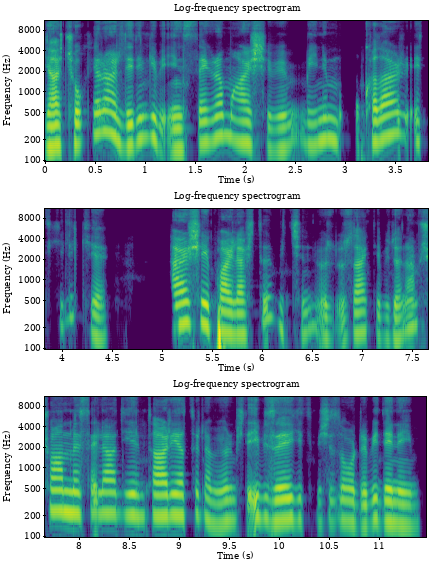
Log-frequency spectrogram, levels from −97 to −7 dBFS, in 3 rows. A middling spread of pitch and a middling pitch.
Yes: average, 4.5 semitones; medium, 180 Hz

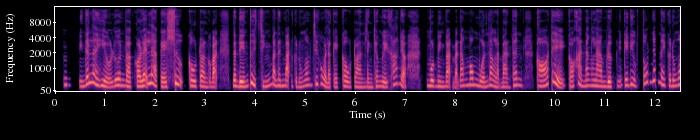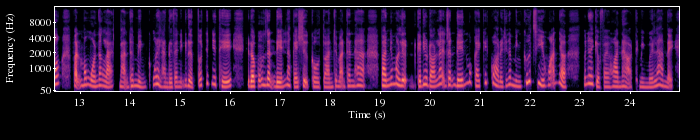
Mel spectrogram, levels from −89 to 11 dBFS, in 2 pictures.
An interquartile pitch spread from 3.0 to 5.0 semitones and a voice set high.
Yes: average, 4.4 semitones; high, 240 Hz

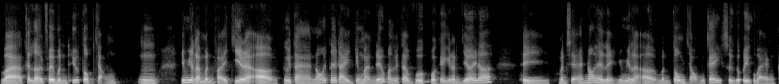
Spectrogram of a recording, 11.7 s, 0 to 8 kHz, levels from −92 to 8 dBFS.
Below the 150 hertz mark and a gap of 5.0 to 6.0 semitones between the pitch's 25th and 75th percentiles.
No: medium, 140 Hz; average, 3.8 semitones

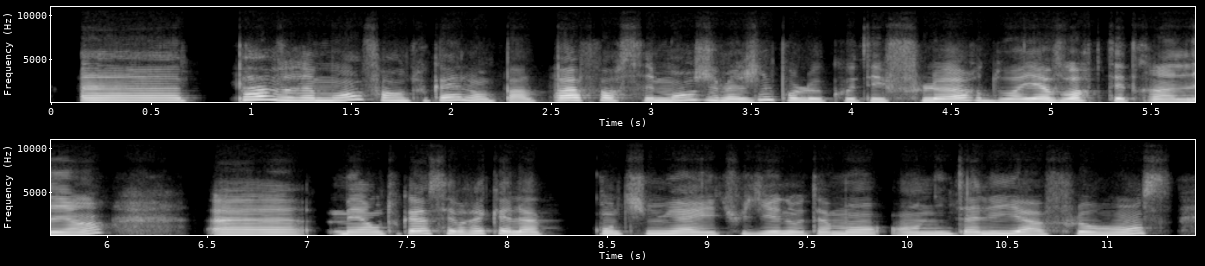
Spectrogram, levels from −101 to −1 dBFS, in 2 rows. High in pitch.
Yes: high, 240 Hz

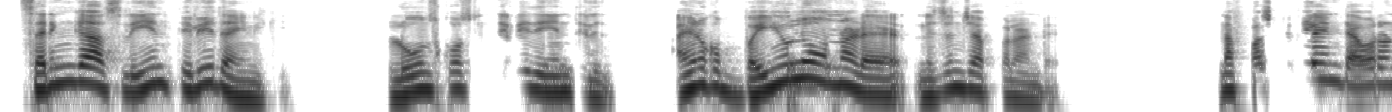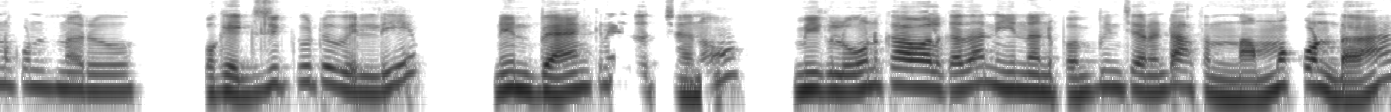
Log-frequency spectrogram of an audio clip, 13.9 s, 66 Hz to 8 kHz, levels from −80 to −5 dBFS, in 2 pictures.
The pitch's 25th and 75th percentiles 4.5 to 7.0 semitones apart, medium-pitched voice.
Yes: average, 4.8 semitones; medium, 180 Hz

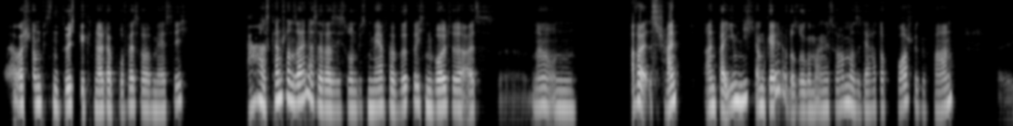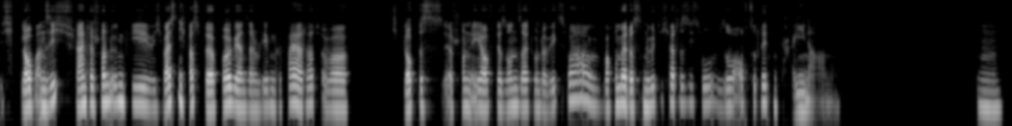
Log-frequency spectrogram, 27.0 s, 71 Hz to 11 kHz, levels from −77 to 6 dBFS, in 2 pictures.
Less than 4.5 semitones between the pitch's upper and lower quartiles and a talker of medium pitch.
Yes: average, 2.7 semitones; medium, 155 Hz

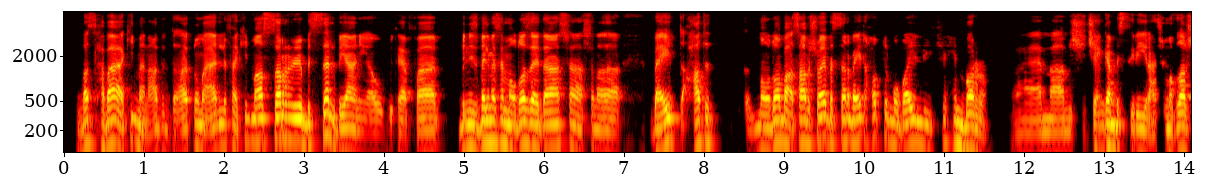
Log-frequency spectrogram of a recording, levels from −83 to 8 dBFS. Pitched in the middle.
No: low, 125 Hz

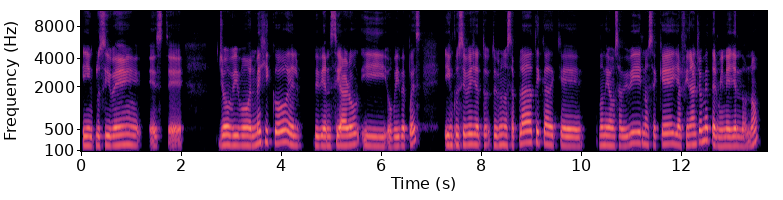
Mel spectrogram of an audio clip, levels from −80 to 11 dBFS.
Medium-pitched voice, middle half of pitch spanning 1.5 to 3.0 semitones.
Yes: medium, 180 Hz; narrow, 2.5 semitones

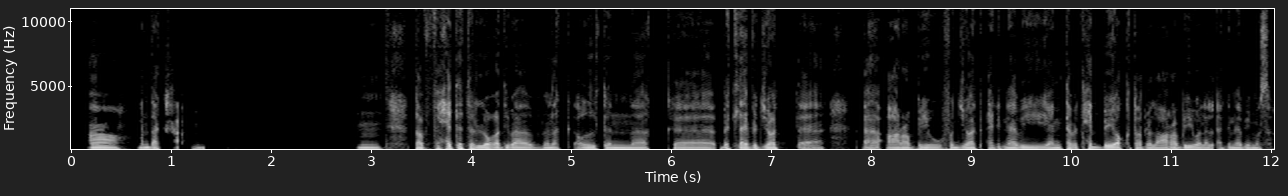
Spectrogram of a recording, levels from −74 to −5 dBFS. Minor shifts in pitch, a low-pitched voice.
Yes: narrow, 2.0 semitones; low, 110 Hz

